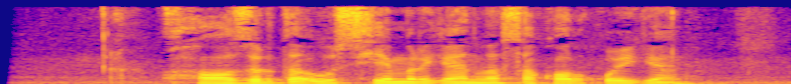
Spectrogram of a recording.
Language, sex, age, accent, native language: Uzbek, male, 18-24, Samarqand, Uzbek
